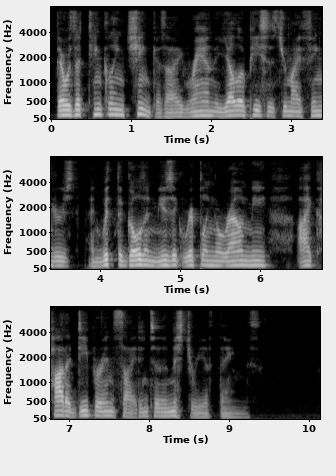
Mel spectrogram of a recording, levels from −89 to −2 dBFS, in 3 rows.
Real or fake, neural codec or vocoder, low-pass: real; none; 7.2 kHz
